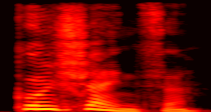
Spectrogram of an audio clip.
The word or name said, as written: conscienza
